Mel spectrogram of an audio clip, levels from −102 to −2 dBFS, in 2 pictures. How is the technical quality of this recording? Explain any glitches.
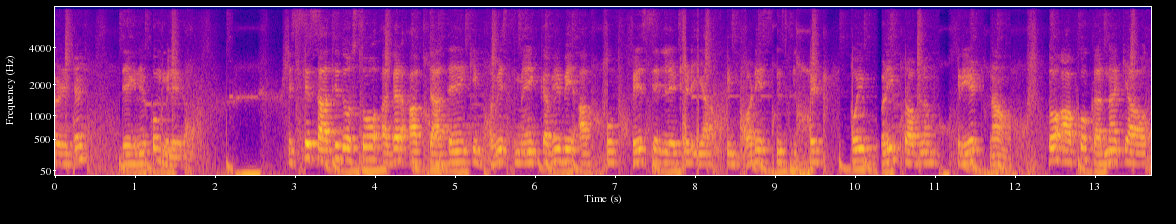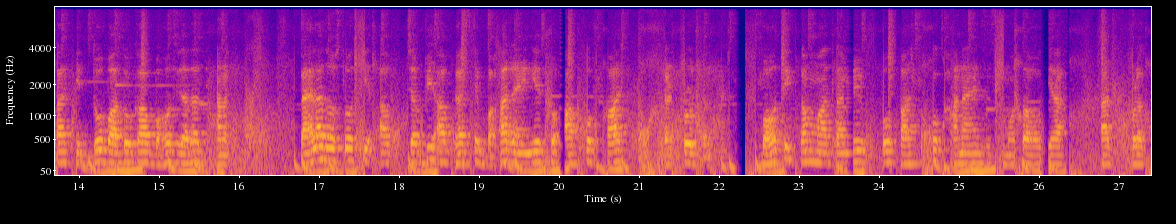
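The recording is repeatedly broken up by sound chopped by the voice detector. This happens over three stretches: 0.22–5.74 s, 6.70–13.96 s and 15.60–27.41 s.

The sender's voice detector was likely toggling between transmitting and muting. Each time it stopped sending, the receiver filled the gap with comfort noise. That replaced about 2.1 s, 2.4 s and 4.56 s of sound respectively, leaving several holes where real audio drops into synthetic hiss.

The band limit at 8 kHz fits the G.722 call path.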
